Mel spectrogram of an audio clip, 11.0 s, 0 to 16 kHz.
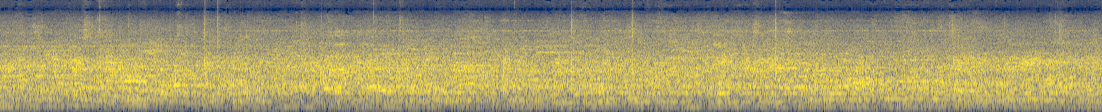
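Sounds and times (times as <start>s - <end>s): crowd murmur in echoing hall: 0.0s - 11.0s.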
